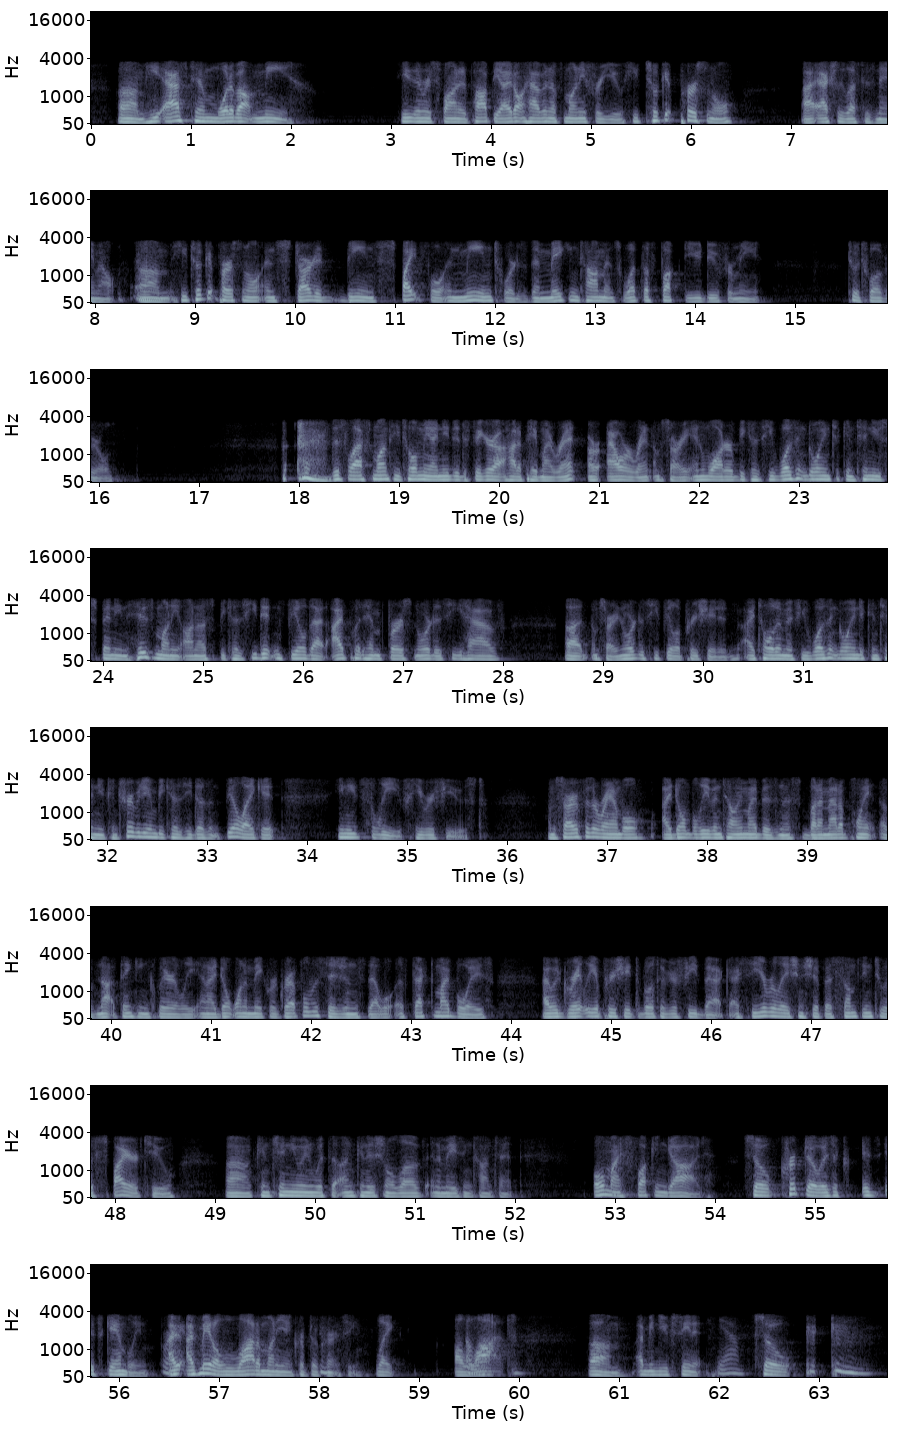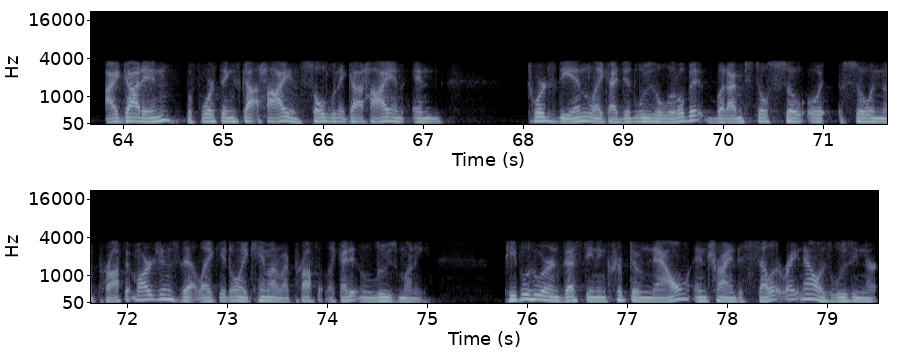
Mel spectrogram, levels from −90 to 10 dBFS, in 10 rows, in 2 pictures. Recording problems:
high frequencies cut off; severe; nothing above 3.5 kHz
garbled, watery; slightly

